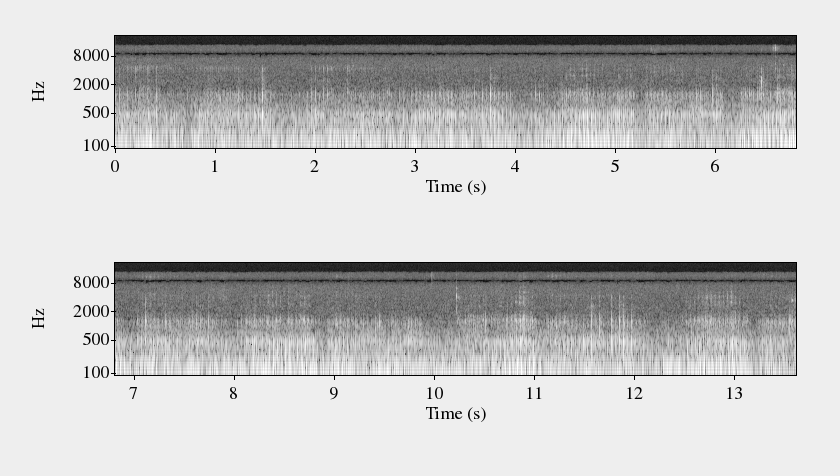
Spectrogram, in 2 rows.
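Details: Female silver tabby American Shorthair cat, born January 2019, purring affectionately while lying on a person's belly: a steady, deep, rumbling purr that runs without a break, with soft rhythmic pulsing and faint rustles.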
